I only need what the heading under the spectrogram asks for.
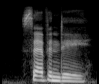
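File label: "seventy", English, female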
